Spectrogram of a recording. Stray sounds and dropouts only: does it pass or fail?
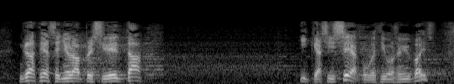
pass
